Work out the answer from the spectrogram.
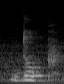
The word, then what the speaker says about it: дуб: will see the difference you have to write downдуб but you pronounce п дуп город ce город друг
